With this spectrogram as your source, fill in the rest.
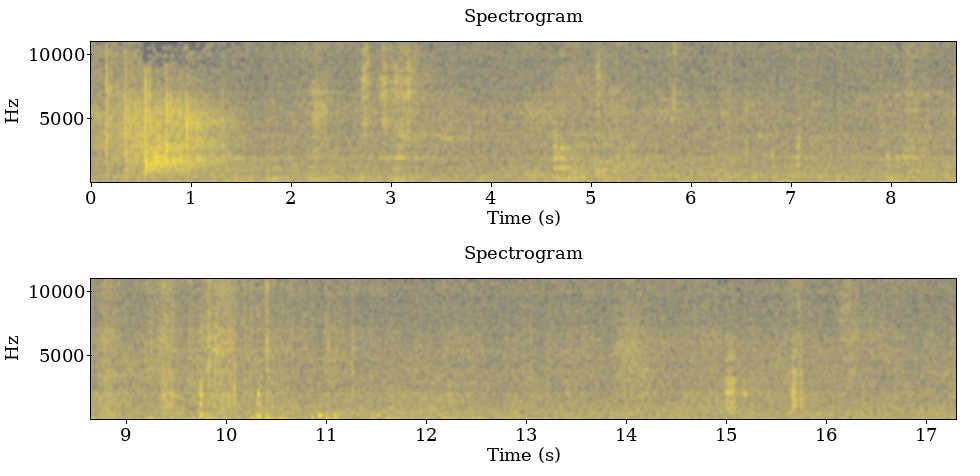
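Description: A horse's hooves thud softly on loose ground as it canters.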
